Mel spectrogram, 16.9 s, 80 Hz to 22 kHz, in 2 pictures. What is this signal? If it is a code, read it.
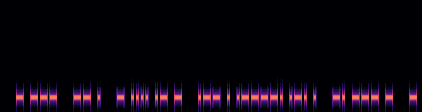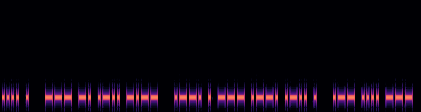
Morse code, heard as a keyed tone, about 25 wpm, 600 Hz. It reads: TO ME THAT WE'RE NOT THE ONLY PEOPLE WHO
